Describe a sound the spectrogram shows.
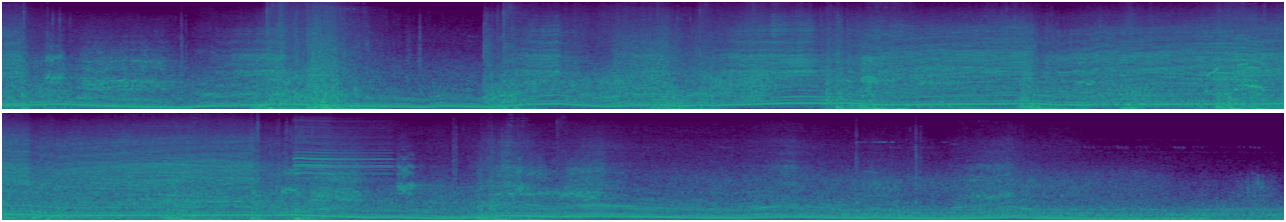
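A car engine revs hard, rising and falling as the gears shift.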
